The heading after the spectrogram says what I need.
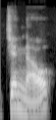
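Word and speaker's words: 电脑: contrairement à genre 90% des langues, ne se prononce pas computer, ordinateur, ordinateur, enfin voilà. Il se dit tiannao, et tiannao en mandarin, ça veut dire cerveau électrique.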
